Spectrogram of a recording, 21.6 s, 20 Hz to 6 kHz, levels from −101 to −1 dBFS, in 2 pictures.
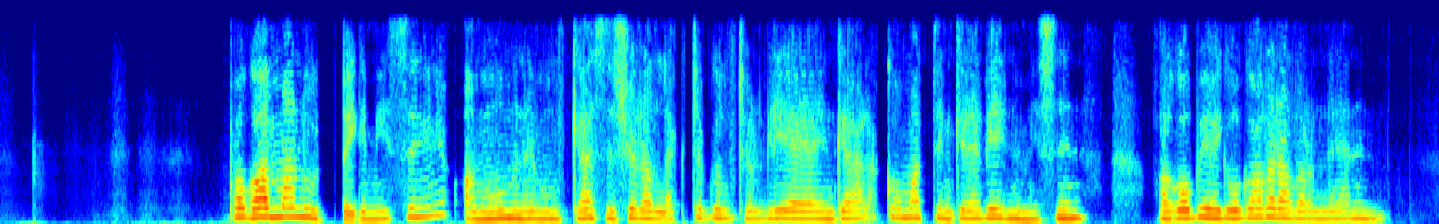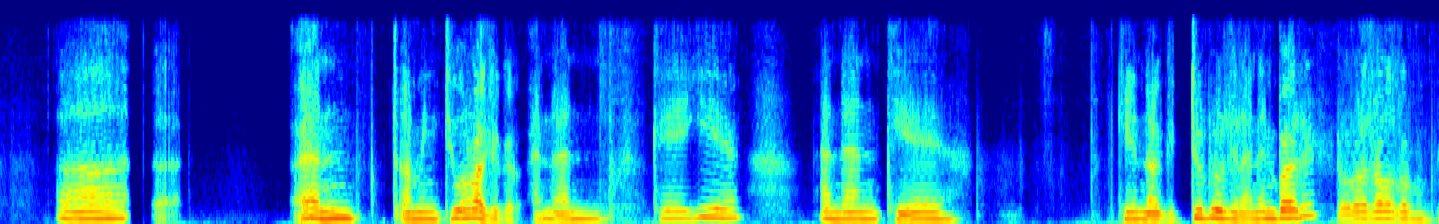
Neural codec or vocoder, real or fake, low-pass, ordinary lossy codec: codec, 16 kHz in and 24 kHz out, 0.4 kbps, LongCat-Audio-Codec, fine tuned four codebook decoder; fake; 5.4 kHz; none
